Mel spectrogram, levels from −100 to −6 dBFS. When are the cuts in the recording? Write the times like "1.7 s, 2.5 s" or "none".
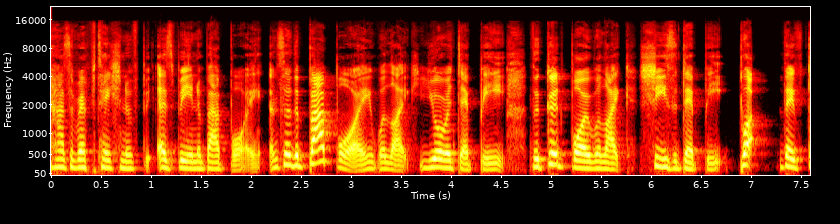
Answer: none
